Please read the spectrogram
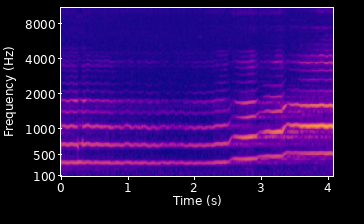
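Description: A single voice humming a slow wordless Tibetan melody with no accompaniment: one long held note, then two steps up in pitch with short glides to a higher, louder note near the end.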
